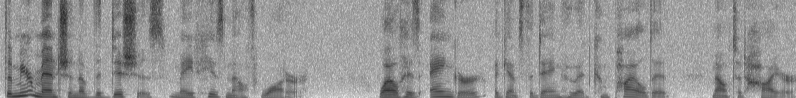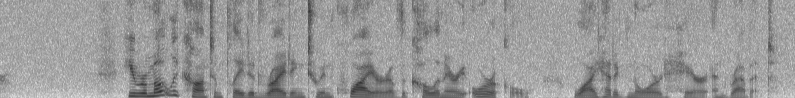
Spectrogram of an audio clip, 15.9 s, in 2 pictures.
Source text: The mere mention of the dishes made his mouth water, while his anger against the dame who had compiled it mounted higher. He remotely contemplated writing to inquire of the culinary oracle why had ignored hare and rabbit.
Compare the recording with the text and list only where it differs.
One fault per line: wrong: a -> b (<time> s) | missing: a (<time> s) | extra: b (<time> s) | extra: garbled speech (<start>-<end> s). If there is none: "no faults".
no faults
